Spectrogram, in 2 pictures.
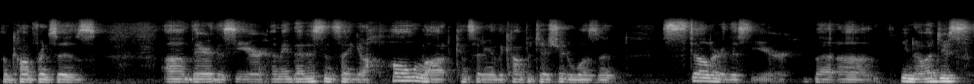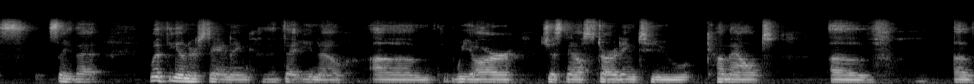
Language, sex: English, male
